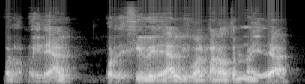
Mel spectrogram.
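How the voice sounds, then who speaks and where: Un hombre con acento de España que da una charla espiritual reflexiva con calma, pensando en voz alta y riéndose de sus propios ejemplos, grabado con un teléfono en una transmisión en directo. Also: male voice, fairly low pitch. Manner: unhurried, musing, laughs at own examples. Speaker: non-duality facilitator. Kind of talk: reflective spiritual talk. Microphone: phone on a live stream.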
